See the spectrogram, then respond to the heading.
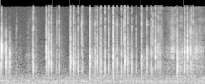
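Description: Long acrylic nails tap and scratch the back of a closed silver aluminum laptop lid held upright. A rapid, uneven run of dry, bright clicks and ticks with almost no ring is heard, with a short scratchy rasp near the end.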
